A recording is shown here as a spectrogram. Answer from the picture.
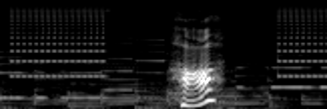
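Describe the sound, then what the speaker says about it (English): A mobile phone rings with a repeating electronic ringtone melody, paused briefly while a voice makes a short questioning sound. "My phone rang and it was Kanako-san, the wife of my brother-in-law."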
